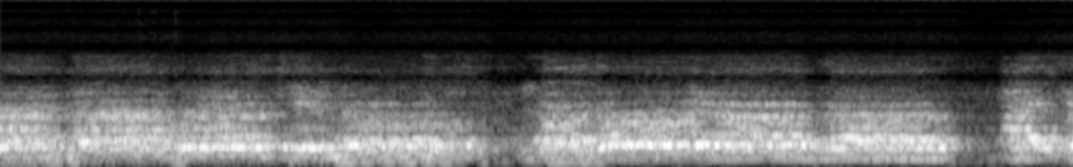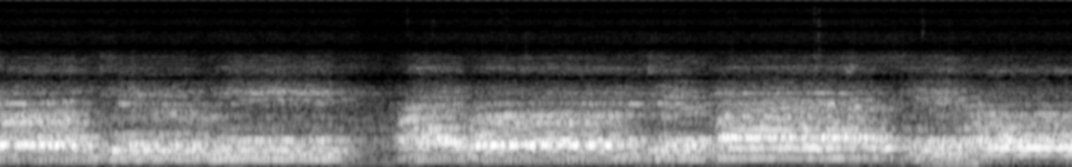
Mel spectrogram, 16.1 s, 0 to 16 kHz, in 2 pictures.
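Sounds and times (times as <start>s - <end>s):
youth chorus singing a cappella: 0.0s - 16.0s.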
